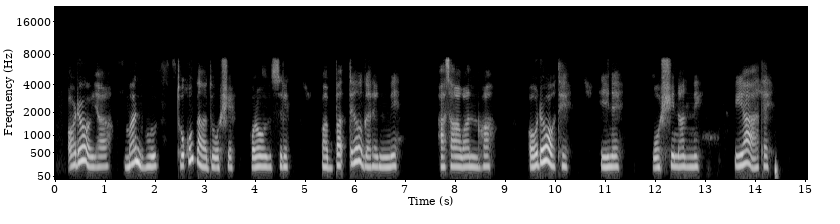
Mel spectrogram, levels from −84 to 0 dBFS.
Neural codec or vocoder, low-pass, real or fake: codec, 16 kHz, 0.8 kbps, ZipCodec; 7.2 kHz; fake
